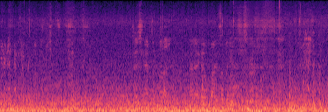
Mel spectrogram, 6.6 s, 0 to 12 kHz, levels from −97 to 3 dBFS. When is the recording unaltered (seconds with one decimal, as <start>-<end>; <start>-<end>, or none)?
0.0-4.6; 5.5-6.6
